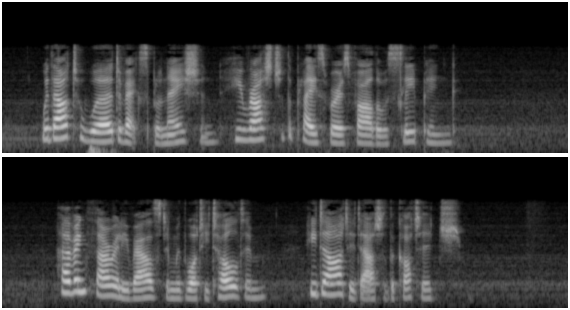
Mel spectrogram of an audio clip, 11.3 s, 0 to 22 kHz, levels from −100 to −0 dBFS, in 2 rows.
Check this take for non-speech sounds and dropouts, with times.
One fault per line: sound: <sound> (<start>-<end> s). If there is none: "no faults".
no faults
